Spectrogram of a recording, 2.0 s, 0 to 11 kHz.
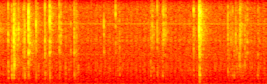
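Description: Light plastic clicks and taps of fingers working the parts of a G1 Triggerhappy Transformers figure, folding out the back supports on its feet, with one sharper click about one and a half seconds in.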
